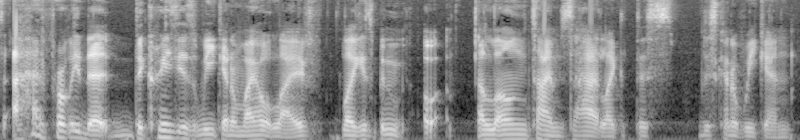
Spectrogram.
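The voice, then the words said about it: Hoarse, worn-out voice. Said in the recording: “sorry for my voice was out”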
